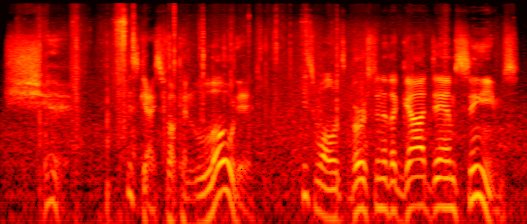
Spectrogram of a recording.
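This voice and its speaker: A man's voice: fairly high pitch, very animated, slow, noisy background. An actor playing a blunt, streetwise tough-guy sidekick in a video game cutscene, crude but loyal. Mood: casual. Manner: blunt, slangy, swearing.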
